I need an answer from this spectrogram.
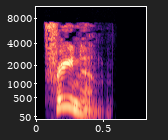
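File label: "frenum", British English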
